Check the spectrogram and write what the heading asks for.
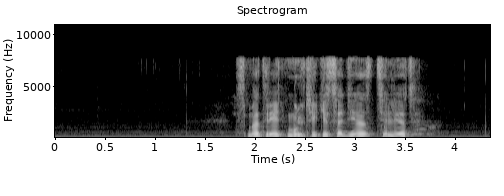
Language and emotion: Russian, neutral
